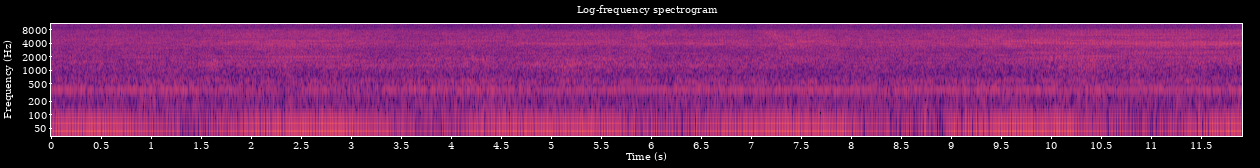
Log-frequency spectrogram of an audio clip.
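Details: Steady loud blowing noise like a hair dryer or vacuum during cat grooming, with a constant hum and no animal voice.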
